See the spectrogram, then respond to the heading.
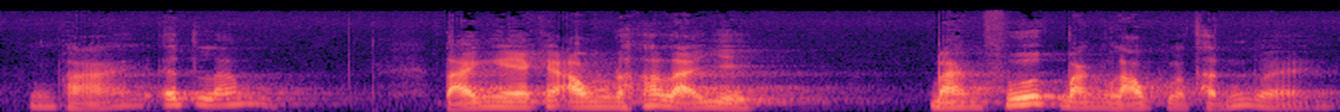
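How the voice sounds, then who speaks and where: With lively intonation, a man talks at a very slow pace with long, frequent pauses and big swings in loudness against a quiet background. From Vietnam. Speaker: Buddhist monk; monk teacher. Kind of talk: dharma talk. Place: hall.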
